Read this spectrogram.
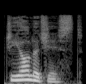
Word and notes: geologist: anglais

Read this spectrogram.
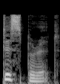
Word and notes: disparate: anglais

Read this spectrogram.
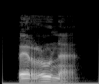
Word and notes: perruno: espagnol

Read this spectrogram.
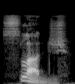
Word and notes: sludge: anglais

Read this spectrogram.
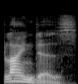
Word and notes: blinders: anglais

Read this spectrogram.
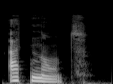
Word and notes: attenant: francais

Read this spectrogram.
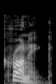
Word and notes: chronic: anglais

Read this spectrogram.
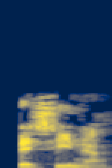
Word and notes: tesina: espagnol

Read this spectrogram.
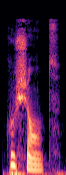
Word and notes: couchant: francais

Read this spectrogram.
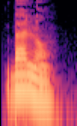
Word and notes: ballant: francais

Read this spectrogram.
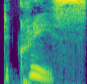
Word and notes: decrease: anglais

